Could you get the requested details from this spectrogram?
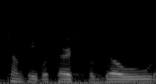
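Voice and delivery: normal talking voice

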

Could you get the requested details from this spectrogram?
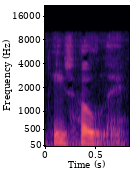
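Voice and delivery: a reverent murmur; solemn hush. Real, not acted. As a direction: let it fall quietly. Repeated solemn refrain.

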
